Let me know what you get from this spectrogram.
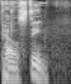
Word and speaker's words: Palestine: Now, don't try to correct me and tell me Palestine, because that's not the way Palestinians, that is, Palestinians from Palestine, Texas, pronounce that, the name of that town. They pronounce it Palestine.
